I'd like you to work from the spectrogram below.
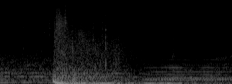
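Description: A single gunshot in the video game No I'm Not A Human, a sudden booming crack that rings out briefly over a low, steady ambient background.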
